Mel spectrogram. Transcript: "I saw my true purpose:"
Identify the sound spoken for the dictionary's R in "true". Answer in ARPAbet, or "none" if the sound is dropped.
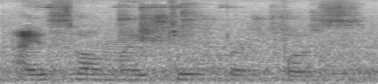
none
